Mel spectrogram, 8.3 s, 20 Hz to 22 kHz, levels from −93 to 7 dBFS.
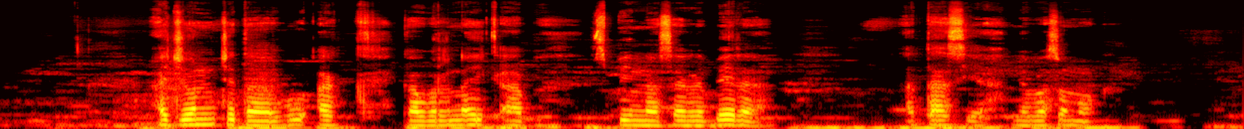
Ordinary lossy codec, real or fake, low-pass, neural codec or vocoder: none; fake; none; vocoder, 44.1 kHz, 128 mel bands every 256 samples, BigVGAN v2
